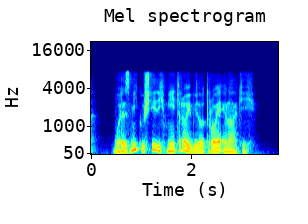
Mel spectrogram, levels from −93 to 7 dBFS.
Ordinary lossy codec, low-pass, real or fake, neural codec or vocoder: AAC, 64 kbps; 7.2 kHz; fake; codec, 16 kHz, about 1 kbps, DyCAST, with the encoder's durations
